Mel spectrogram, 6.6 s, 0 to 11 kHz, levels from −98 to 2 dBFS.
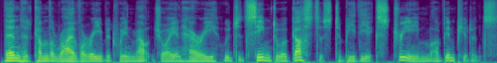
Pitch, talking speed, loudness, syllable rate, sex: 120 Hz, 180 wpm, -20 LUFS, 5.1 syllables/s, male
